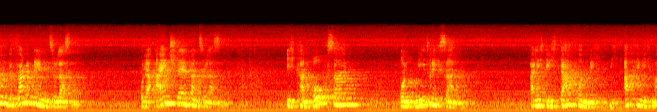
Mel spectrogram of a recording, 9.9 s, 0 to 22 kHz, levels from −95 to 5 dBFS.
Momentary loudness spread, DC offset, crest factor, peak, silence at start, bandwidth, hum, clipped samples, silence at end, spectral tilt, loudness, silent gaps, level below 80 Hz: 20 LU; under 0.1%; 16 dB; -2 dBFS; 0 s; 9.4 kHz; none; under 0.1%; 0 s; -6.5 dB/octave; -18 LUFS; none; -40 dBFS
